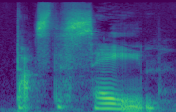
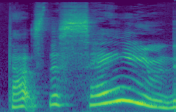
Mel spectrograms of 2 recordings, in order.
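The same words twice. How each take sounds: First: A slow, awed whisper, almost to herself; stunned whisper. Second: Higher and slower, disbelief bursting out; excited exclaim. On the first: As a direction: breathe it out, slow and hushed. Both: Real, not acted. Stunned at matching lipstick shades.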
